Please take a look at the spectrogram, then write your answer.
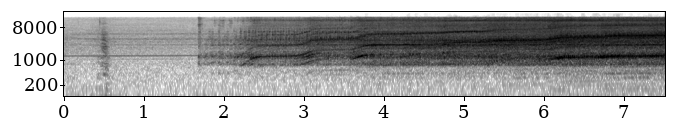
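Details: Rlaarlo AM-D12 RC desert truck on a 3S battery after a diff failure, now fitted with steel helical gears and 100,000 weight diff syrup. A smooth, even whine rises as the wheels spin up, with no clicking or grinding; the drivetrain is quieter and healthy.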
